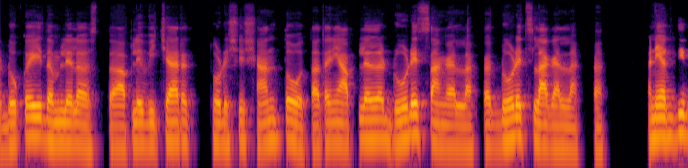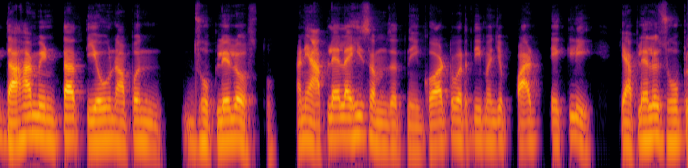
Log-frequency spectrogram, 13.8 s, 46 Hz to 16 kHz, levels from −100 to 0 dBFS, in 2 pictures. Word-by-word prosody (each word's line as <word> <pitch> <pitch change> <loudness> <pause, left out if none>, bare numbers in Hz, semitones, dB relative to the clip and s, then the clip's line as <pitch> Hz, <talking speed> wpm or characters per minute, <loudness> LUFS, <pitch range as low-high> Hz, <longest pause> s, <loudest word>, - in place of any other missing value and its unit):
डोकंही 135 +5 +2
दमलेलं 115 -3 0
असतं. 100 +1 -9
आपले 105 +2 -1
विचार 115 +2 0 0.3
थोडेसे 110 0 -4
शांत 115 +2 -5
होतात 105 -3 -1
आणि 115 +1 -2
आपल्याला 125 +4 0
डोळेच 140 +5 +2
सांगायला 105 -2 -1
लागतात, 100 +2 -4
डोळेच 135 +4 +1
लागायला 105 -3 +1
लागतात. 95 -1 -8 0.4
आणि 135 +2 +2
अगदी 135 +3 +1
10 125 +5 +9
मिनिटात 130 -1 +4
येऊन 120 +1 +2
आपण 115 -1 -2 0.4
झोपलेलो 120 +2 +2
असतो, 100 -6 -18 0.2
आणि 125 +1 -2
आपल्यालाही 135 +5 +3
समजत 110 -5 -4
नाही. 95 -2 -7
कॉटवरती, 115 +2 0
म्हणजे 120 0 -5
पाठ 115 +1 +2
टेकली, 120 +1 -4 0.4
की - - +1
आपल्याला 125 +4 +2
झोप 120 -2 -3
115 Hz, 155 wpm, -24 LUFS, 110-125 Hz, 0.4 s, 10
